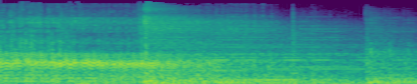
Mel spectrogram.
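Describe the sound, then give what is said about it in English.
A man growls menacingly at a guard on a fortress wall while pointing his staff, a low, rough, continuous rumble held for about two seconds at steady loudness, alone with no speech. “Sumulael pointed his staff at the guard and growled.”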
